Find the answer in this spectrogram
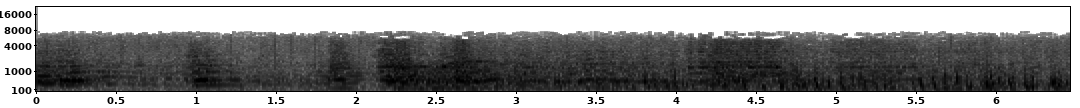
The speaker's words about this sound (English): Isn't that someone riding out of the canyon? It isn't Tonto. A black horse.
